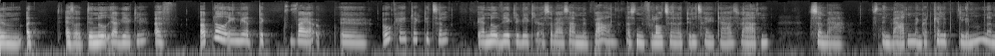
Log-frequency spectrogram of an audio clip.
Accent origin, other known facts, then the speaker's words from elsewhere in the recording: Stevns, Zealand, Denmark; moved away as an adult; Og jeg voksede op på Stævns. Og der har jeg faktisk boet i det samme lille orange hus hele mit liv, indtil jeg flyttede til København som 19-årig. Og så har jeg gået i folkeskole på Stævns også.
